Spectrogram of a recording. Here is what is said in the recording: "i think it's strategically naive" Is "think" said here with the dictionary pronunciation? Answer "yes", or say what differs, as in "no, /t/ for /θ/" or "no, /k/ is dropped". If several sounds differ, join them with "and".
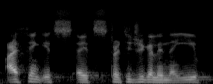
yes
